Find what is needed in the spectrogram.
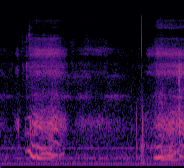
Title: Cutest little snore :)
